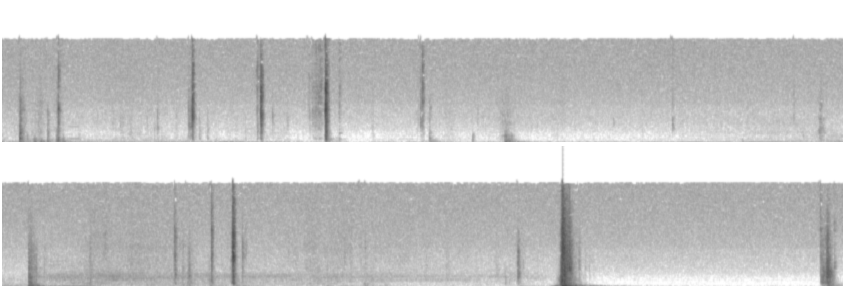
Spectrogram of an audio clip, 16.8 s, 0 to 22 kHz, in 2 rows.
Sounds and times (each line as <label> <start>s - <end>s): traffic 0.0s - 14.5s
driving a car 4.2s - 14.3s
opening the car 8.1s - 14.4s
